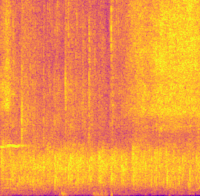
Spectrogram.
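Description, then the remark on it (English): A crowd claps steadily in a dense, continuous wash of applause that stays loud and even for about three seconds, with no voices standing out; a church audience welcoming a guest pastor from Melbourne, Australia. “So please welcome Andrew Russell with a great big shalom, shalom, and a round of applause.”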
